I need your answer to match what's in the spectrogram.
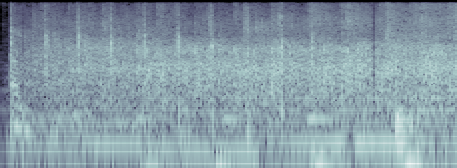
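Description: An audience applauds steadily, a dense wash of many hands clapping at an even loudness for a few seconds, with no one speaking over it.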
